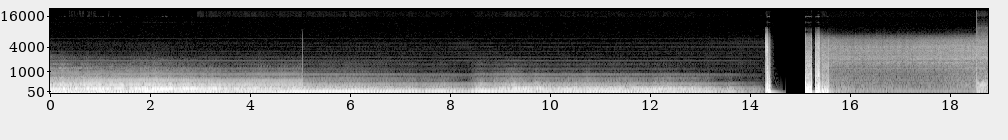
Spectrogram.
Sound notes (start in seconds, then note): 15.1 static flipping; 16.1 static humming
